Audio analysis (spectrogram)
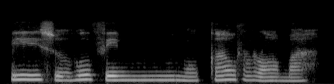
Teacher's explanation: Mimnya masuk ke mim ya, karena ada hukumhukum tanwin tuh. Idgham bigunah fi suhufim ditahan mimnya karena gunah.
